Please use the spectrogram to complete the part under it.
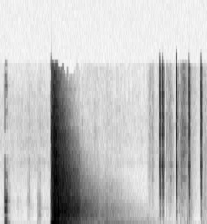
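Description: A grenade explodes with a loud, close boom that slowly fades away.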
